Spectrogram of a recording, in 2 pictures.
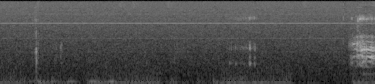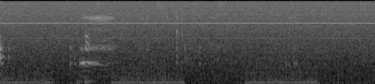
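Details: Cat coughing: short, harsh coughing sounds over steady room noise, with one louder burst in the middle.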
